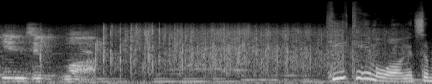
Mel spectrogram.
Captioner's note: audience applauding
